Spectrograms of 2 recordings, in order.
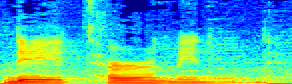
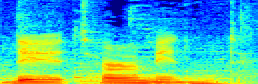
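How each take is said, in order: Both takes have the same delivery.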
